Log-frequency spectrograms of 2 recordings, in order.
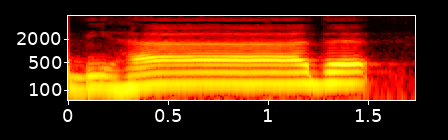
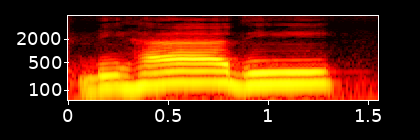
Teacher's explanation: فلو وقفنا على بهادي نقف عليها بهاد، ولا نقف بهادي، نقف كالوسط من غير ياء · Shown in: first take · لأنها هكذا في الخط.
